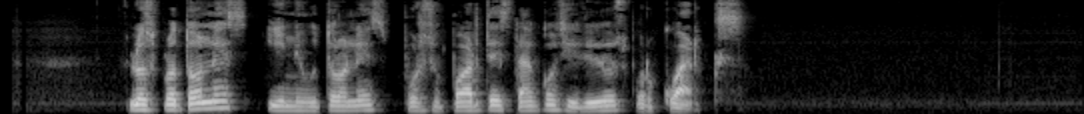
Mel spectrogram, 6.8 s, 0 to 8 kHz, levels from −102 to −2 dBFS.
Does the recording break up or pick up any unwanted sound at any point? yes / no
no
